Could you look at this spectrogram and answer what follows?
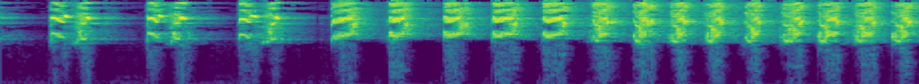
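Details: Lovebird calls used as training audio to draw a response: four harsh, scratchy chirps spaced about half a second apart, followed by a steady train of rapid, grating pulsed notes.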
